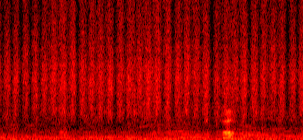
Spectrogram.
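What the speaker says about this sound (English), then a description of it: "Take your hands and rub them together." Two palms rub against each other in a quick, even rhythm of soft swishes, heard up close and quietly, with one short spoken word near the end.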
